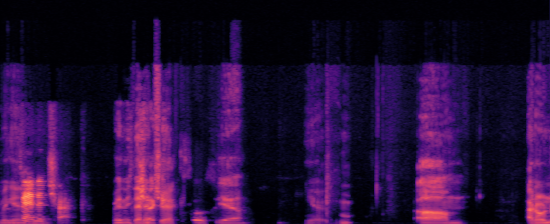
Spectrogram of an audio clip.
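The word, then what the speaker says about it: Vaníček: Vanacek.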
